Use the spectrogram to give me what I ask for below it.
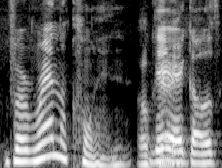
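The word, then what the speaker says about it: varenicline: you say it right Verena Clin there it goes because you have to put the L in the end Verena Clin okay that's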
